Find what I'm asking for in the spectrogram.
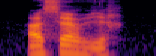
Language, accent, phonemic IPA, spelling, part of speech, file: French, France, /a.sɛʁ.viʁ/, asservir, verb, LL-Q150 (fra)-asservir.wav
- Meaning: to enslave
